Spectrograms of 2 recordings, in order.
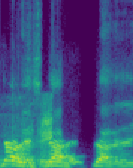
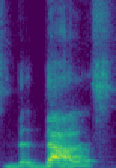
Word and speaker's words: Dulles: Dallas, you're right. The pronunciation is Dallas.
